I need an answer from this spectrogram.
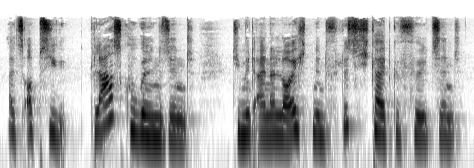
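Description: Brave little stuffed elk voiced by a woman, calm, thoughtful, storybook. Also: mid-range voice, moderate pace, close to an everyday voice. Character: small brave male stuffed-toy elk.

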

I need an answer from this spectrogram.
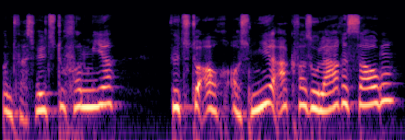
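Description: A woman voicing a brave, angry little male teddy bear in an audiobook, raising her voice high and indignant. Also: normal speed, a little mellow. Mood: defiant. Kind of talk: audiobook character voice.

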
